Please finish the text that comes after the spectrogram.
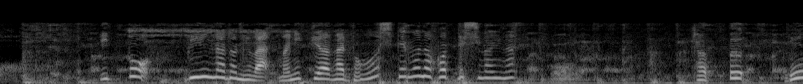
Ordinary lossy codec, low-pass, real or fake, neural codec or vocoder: MP3, 32 kbps; 7.2 kHz; fake; codec, 16 kHz, 2 kbps, FunCodec, trained on LibriTTS, 25 frames a second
